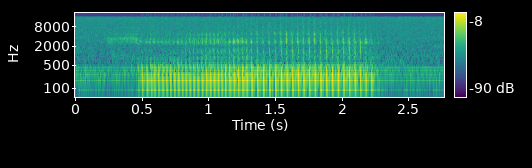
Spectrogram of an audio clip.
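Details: Sleeping dog: one low, fluttering, vibrating snore lasting under two seconds; snoring.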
